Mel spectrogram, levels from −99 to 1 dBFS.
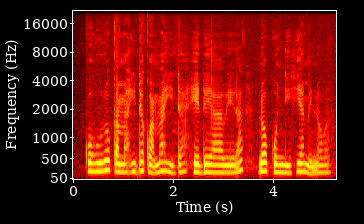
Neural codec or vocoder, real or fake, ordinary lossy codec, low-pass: none; real; none; none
